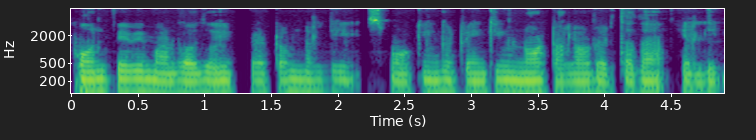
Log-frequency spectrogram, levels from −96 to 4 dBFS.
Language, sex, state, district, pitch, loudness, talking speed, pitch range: Kannada, male, Karnataka, Bijapur, 100 Hz, -21 LUFS, 160 wpm, 100-105 Hz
